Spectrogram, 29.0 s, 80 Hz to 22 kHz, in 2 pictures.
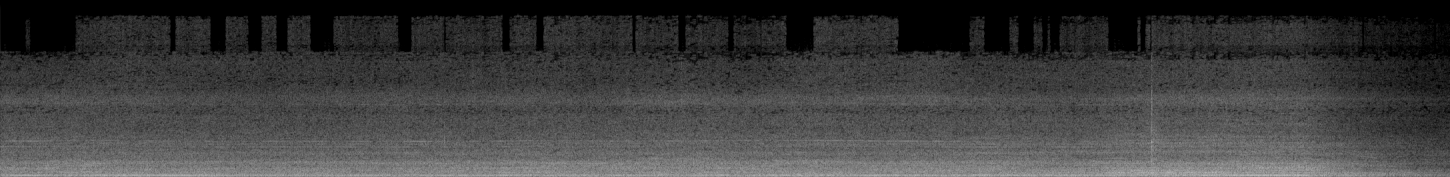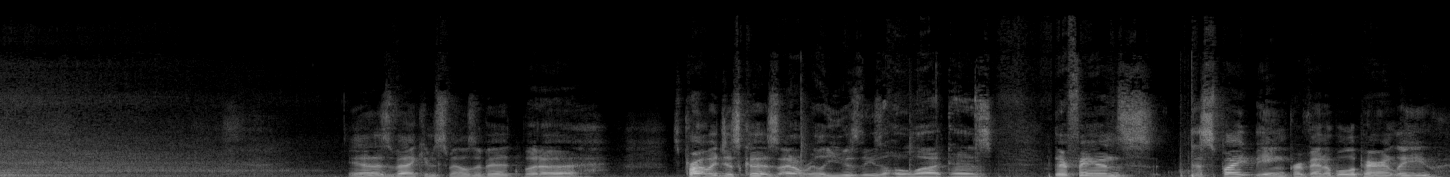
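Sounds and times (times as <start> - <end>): vacuum cleaner motor whining: 0.0 - 17.5.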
